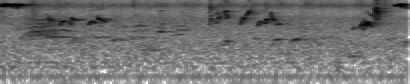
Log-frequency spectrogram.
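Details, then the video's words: Brief burst of cucak ranting chirps meant to goad a rival: a few high twittering notes, a short pause, then a cluster of quick, rising chirps. "Burung cucak Ranting gacor nyrecet menggoda lawan"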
